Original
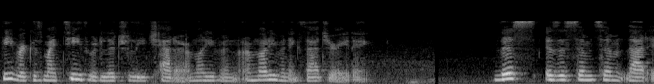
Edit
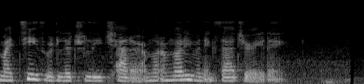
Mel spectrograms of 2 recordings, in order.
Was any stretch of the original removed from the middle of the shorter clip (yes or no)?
yes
